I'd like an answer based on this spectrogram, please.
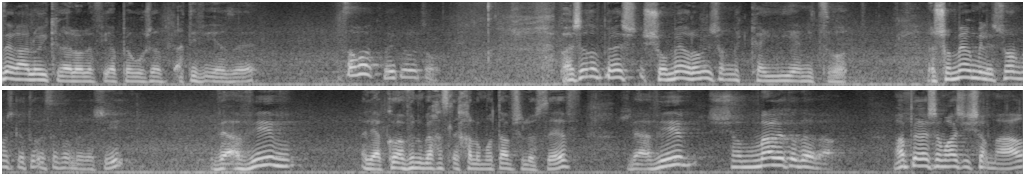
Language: Hebrew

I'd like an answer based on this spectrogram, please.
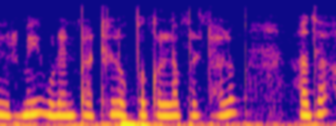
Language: Tamil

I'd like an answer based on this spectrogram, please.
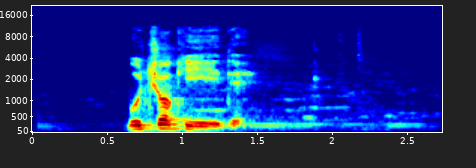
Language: Turkish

